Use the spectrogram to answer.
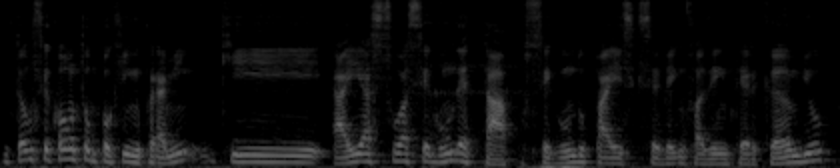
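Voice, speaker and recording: A man's voice: mid-range voice, animated, a little fast. A man from Brazil interviewing a guest, prompting him in a friendly way with open questions. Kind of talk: casual interview.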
